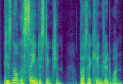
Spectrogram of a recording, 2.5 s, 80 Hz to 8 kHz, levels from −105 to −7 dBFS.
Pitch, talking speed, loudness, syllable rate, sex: 120 Hz, 245 wpm, -18 LUFS, 7.1 syllables/s, male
